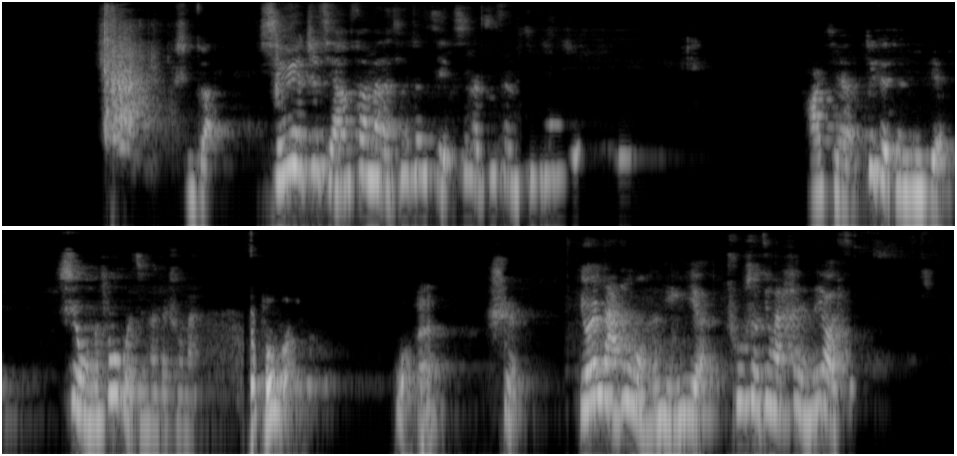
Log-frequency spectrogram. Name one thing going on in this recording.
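A young woman speaks firmly, close by.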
